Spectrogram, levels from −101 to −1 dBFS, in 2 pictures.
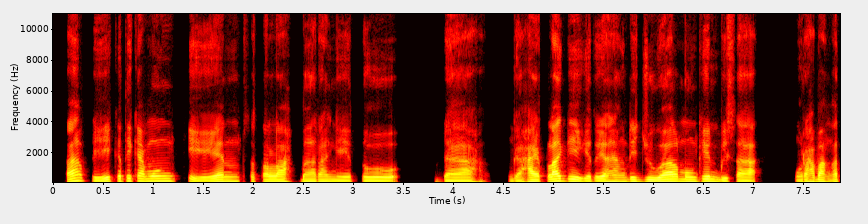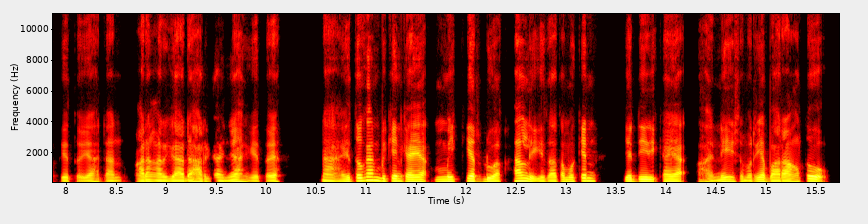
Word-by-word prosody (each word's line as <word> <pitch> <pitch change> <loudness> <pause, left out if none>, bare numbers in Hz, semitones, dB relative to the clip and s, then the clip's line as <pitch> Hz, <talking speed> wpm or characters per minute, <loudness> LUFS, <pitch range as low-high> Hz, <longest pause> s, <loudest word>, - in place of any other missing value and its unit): tapi, 165 - +2
ketika 170 +1 -1
mungkin 150 -4 0
setelah 125 -3 +1
barangnya 115 -1 0
itu 105 -1 +1 0.4
udah 105 +1 0 0.3
nggak 110 -1 -3
hype 125 0 +3
lagi, 155 -2 +4
gitu 115 -1 -1
ya, 120 +2 +4
yang 135 0 -2
dijual 135 +2 +4
mungkin 145 +2 +2
bisa 110 -3 0 0.4
murah 125 +3 0
banget 130 0 0
gitu 100 - -7
ya, 105 +3 -2
dan 95 +1 -5 0.2
kadang 115 +2 0
lagi 105 +1 +1
nggak 105 -1 +2
ada 105 - +1
harganya, 110 0 -2
gitu 95 0 -6
ya. - - -3 0.4
Nah, 105 +1 -2
itu 125 +8 0
kan 220 +2 +2
bikin 165 -2 +1
kayak 140 -1 +3
mikir 145 +2 +1
2 120 -5 +2
kali, 165 -13 +2
gitu, 110 - -4
atau 115 +4 -1
mungkin 180 +7 0 0.3
jadi 140 +2 +2
kayak, 120 0 +1
"Ah, 110 -3 -6
ini 130 +7 0
sebenarnya 115 +5 -1
barang 110 +3 +1
tuh 160 -2 +3
125 Hz, 175 wpm, -24 LUFS, 110-145 Hz, 0.4 s, lagi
